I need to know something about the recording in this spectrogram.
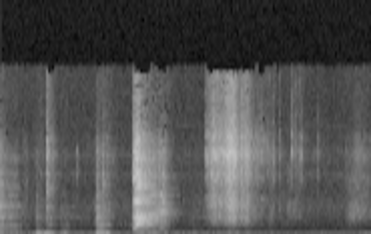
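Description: A pull-tab lid is peeled off a metal can.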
